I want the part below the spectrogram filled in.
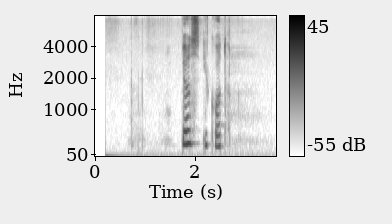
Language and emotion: Russian, neutral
